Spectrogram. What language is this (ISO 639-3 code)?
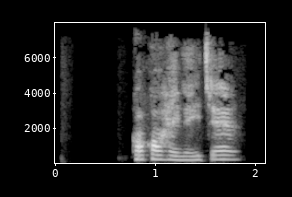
yue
